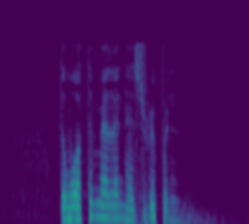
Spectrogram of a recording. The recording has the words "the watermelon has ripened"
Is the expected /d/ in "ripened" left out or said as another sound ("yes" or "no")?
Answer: yes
